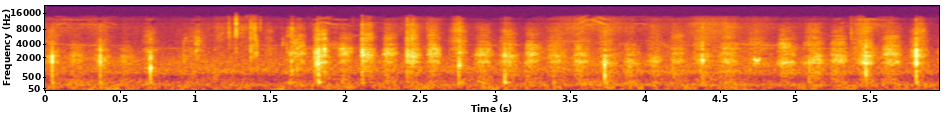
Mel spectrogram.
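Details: Siberian Husky panting rapidly, quick regular breathy huffs with sharp clicky peaks, close and clear over a quiet room background.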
